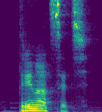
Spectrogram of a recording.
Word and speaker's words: тринадцать: We see the same combination of the letters like D and C. Therefore, we pronounce тринадцать, тринадцать, тринадцать.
